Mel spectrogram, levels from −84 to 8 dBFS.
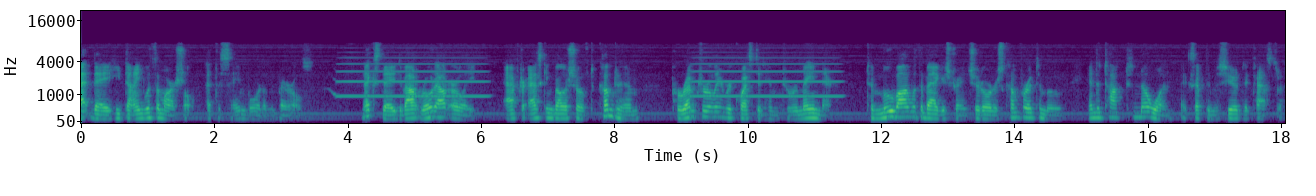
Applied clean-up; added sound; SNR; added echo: none; Trumpet; 9 dB; none.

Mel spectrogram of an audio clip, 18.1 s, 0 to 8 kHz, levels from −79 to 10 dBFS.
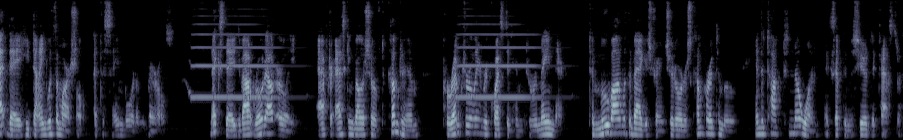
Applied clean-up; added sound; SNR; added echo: classical method log-MMSE.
